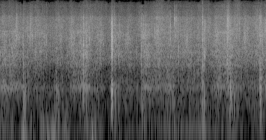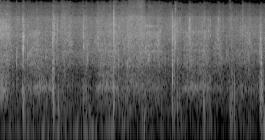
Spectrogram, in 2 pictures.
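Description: Footsteps walking at a steady pace on a wet dirt track, a little under two steps a second.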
